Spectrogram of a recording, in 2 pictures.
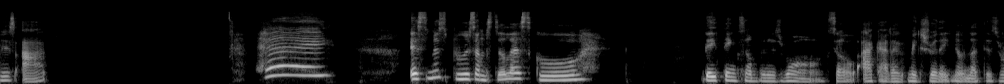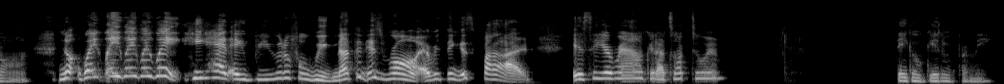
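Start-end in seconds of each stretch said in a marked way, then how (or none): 2.6-5.8 high, polite phone voice; friendly phone greeting. Retold or imitated. Teacher calling aunt on phone. 10.6-17.3 high, quick reassuring rush; hurried reassurance. Retold or imitated. Reassuring the worried aunt.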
